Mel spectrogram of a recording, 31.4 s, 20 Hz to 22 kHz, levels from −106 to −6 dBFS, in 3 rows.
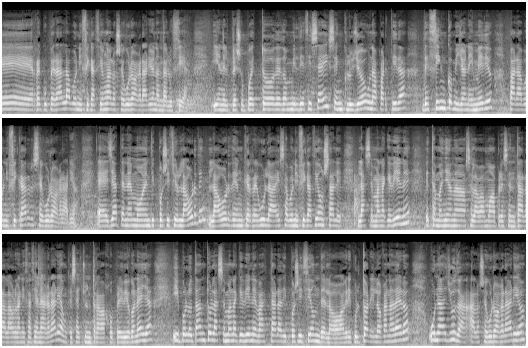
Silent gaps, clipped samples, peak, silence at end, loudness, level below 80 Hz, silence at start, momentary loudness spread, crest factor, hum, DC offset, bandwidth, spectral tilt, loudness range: none; under 0.1%; 0 dBFS; 0 s; -18 LUFS; -36 dBFS; 0 s; 4 LU; 18 dB; none; under 0.1%; 16 kHz; -4 dB/octave; 2 LU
